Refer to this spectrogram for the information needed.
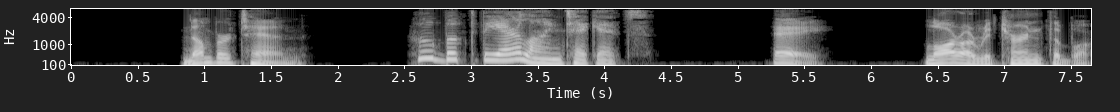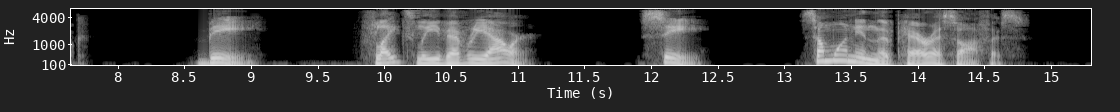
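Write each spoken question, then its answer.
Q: Who booked the airline tickets?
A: C: Someone in the Paris office.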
